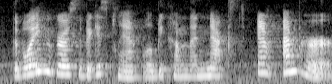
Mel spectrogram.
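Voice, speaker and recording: Someone performs a put-on character voice at a fairly quick pace against clear background noise. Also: female-sounding voice, medium pitch for a woman. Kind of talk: classroom read-aloud. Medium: read story.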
